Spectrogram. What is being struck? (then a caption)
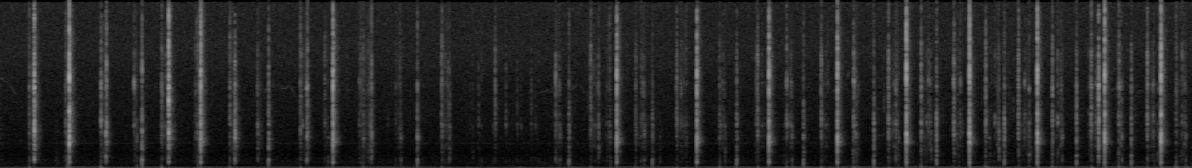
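Plastic game controller. A white, hollow plastic Nintendo GameCube controller is held in both hands while fingertips tap and click its buttons and scratch its shell. Dozens of sharp, dry, bright clicks and taps ring out over a steady low hum, with faint scratching between them.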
